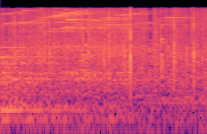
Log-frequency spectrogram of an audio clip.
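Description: A hissing, whooshing sound effect from a castle projection show's soundtrack in a gap between music cues, with a faint rising whistle in its first second and a few light clicks.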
